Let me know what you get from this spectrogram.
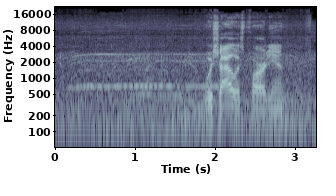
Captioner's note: yelling in celebration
